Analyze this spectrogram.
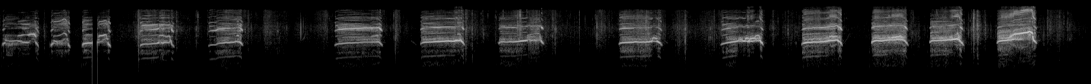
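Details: Osprey at the nest during evening feeding, 30 June 2022, nest camera: an insistent, continuous series of loud whistled, rising chirps, about one every half to one second, over eleven seconds.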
